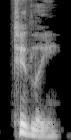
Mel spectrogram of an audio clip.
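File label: "tiddly", Australian English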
